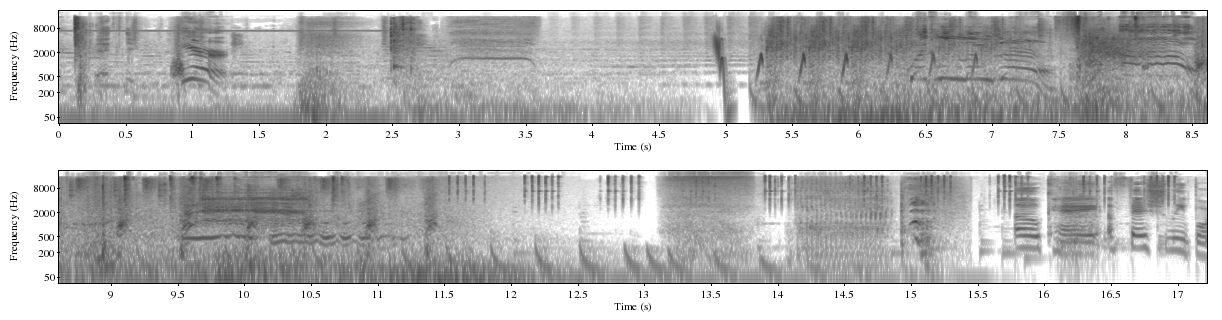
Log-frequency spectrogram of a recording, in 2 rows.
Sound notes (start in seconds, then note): 1.8 huff; 3.0 muffled screaming; 9.6 screaming; 13.2 sniffing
